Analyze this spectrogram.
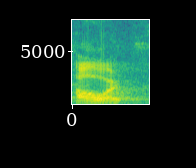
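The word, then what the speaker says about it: hour: তারপরে আওয়ার, এখানে এইচ এর উচ্চারণটি সাইলেন্ট, সেক্ষেত্রে কি হবে?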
